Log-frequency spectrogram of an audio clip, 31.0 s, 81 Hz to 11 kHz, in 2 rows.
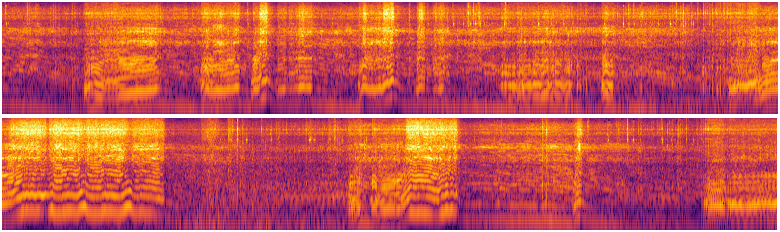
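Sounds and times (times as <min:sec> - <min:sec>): dirt bike engine revving: 0:00.0 - 0:31.0.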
